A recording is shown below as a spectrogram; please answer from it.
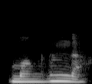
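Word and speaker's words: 먹는다: দিগতের উচ্চারণ হয়ে যায় নিয়নের মতো এবং বিয়োগের উচ্চারণ হয়ে যায় মিয়মের মতো। যেমন এটা দেখি, মগ নুন দানা হয়ে গেবে মংনুন্দা, মংনুন্দা।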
